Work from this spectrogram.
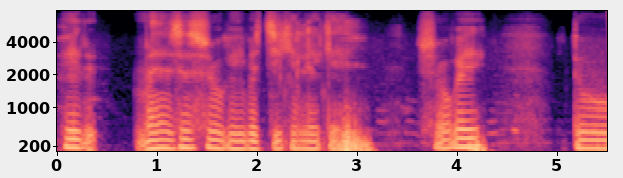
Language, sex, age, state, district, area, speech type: Hindi, female, 30-45, Uttar Pradesh, Jaunpur, rural, spontaneous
